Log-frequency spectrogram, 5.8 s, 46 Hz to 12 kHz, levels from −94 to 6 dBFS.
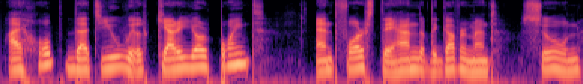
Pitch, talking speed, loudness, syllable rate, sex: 130 Hz, 165 wpm, -20 LUFS, 4.2 syllables/s, female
